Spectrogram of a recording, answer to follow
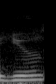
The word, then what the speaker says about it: ư: To pronounce this letter, you smile like you do when you say E, but don't say E, try to say U.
